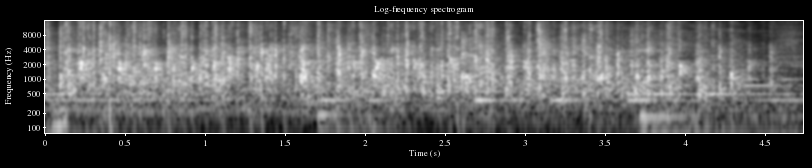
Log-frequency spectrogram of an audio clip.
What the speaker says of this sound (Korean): 오늘까지 4주 동안 알찬 강연을 해주신 김한석 교수님께 큰 박수 부탁드립니다.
